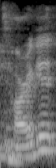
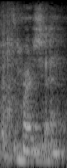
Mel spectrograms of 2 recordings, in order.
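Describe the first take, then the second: First: Target is said with a plain English pronunciation. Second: Target is said with a French-style pronunciation. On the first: The store is named in the ordinary way. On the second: The store is named to sound posh and sophisticated.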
